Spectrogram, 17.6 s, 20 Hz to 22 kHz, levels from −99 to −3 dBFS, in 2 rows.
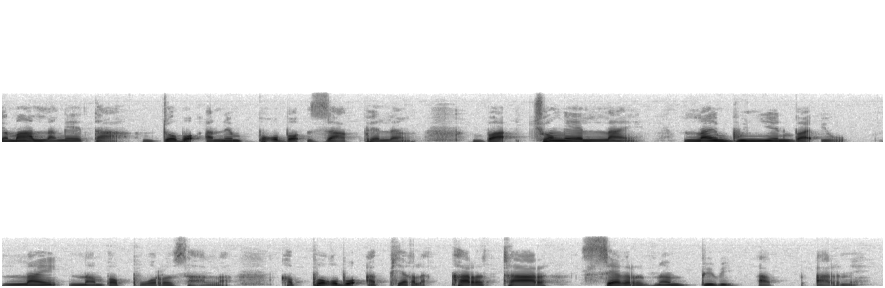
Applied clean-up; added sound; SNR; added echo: none; none; none; none.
